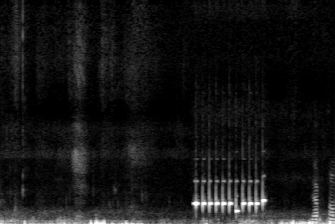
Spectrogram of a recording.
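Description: An incoming call sets a phone ringtone off: a quick run of bright, evenly spaced beeps with one lower note, lasting about a second, between stretches of people talking in an interview.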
